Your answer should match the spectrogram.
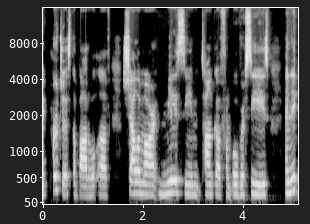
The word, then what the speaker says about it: Millésime: So I got a message on Mercari that someone had a bottle of Shalimar Millésime Tonka. I've been pronouncing it wrong and calling it Millésime.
